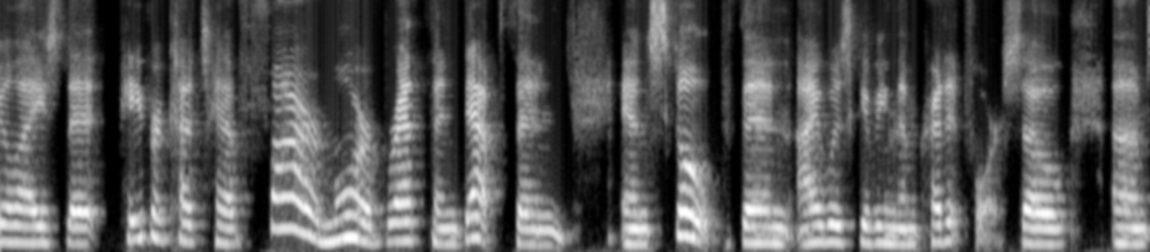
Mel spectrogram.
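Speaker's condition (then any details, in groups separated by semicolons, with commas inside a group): No condition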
